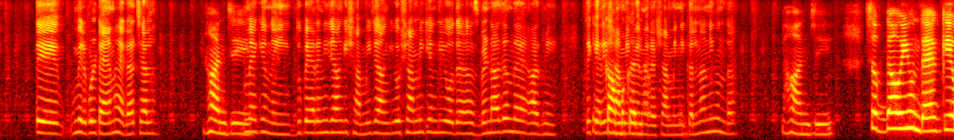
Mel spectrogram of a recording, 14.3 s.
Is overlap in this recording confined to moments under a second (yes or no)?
no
